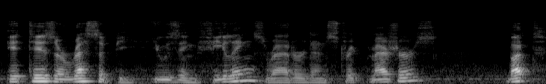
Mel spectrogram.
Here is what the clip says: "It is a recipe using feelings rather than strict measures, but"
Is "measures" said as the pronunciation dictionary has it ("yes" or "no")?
yes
